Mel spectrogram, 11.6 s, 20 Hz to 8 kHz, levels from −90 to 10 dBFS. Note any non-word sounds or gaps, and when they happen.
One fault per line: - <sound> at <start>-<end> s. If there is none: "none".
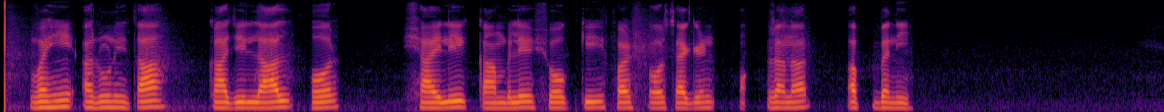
none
